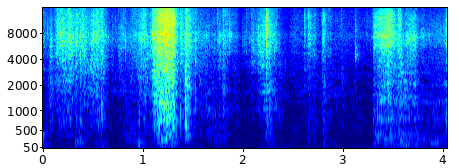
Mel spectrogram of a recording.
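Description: Packing tape being ripped off a cardboard box and the cardboard flaps pulled open: several short rasping rips and scrapes, the loudest about a second in.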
